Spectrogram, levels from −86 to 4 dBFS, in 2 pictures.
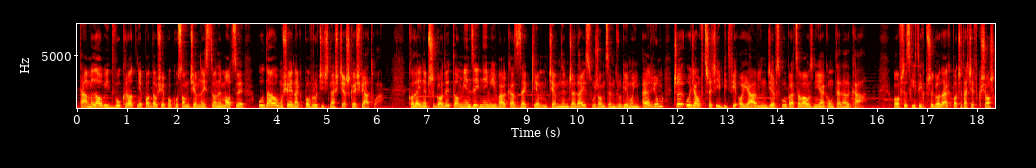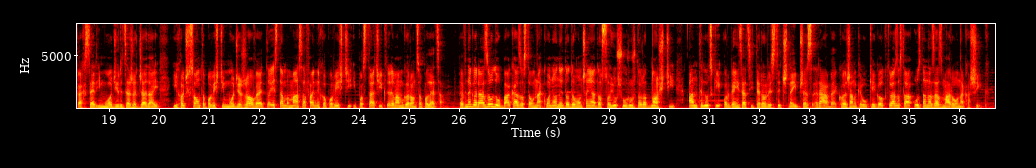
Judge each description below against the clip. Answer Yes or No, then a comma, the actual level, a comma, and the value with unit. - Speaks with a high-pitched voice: No, low, 135 Hz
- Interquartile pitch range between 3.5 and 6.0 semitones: Yes, wide, 5.4 semitones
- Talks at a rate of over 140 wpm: Yes, average, 155 wpm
